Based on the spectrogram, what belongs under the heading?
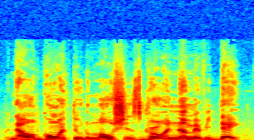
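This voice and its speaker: A man in his thirties gives a steady, reflective spoken word piece at a stand mic. His voice sits slightly high for a man. Faint noise drifts in around him on the open rooftop. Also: quick pace. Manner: steady, heartfelt, reflective delivery. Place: city rooftop, outdoors.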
